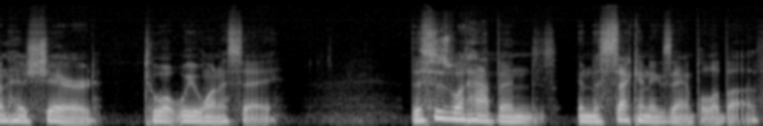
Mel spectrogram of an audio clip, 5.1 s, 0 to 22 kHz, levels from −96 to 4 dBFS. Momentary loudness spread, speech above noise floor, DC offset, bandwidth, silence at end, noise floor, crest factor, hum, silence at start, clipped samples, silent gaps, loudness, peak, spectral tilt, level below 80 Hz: 10 LU; 36 dB; under 0.1%; 13.5 kHz; 0 s; -65 dBFS; 16 dB; none; 0 s; under 0.1%; none; -30 LUFS; -14 dBFS; -6 dB/octave; -60 dBFS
